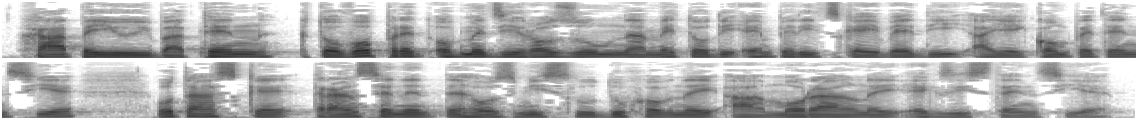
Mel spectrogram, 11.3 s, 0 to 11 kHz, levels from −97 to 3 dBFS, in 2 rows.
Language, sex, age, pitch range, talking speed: Slovak, male, 40-59, 105-125 Hz, 115 wpm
